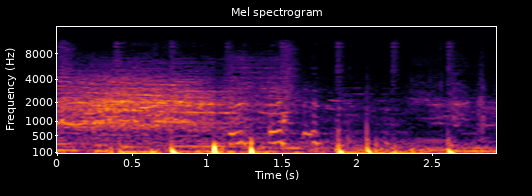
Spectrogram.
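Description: Audience applause for a singer in Birmingham fills the opening moments as a dense, steady wash of clapping that gradually fades, while voices and a few sharp thumps come through underneath.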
